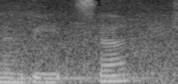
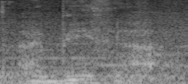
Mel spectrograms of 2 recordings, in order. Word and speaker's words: Ibiza: His wife's in Ibiza. She left her diamonds behind, though. Worried they might get stolen. – It's pronounced Ibiza.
